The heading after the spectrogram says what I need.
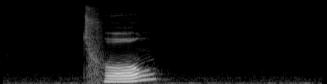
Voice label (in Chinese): "从", Cóng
